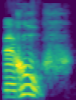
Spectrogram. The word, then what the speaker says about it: Beruf: Beruf, Gespräch both have two syllables, and the last syllable is accentuated.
